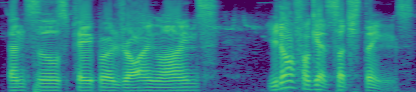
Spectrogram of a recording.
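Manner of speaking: usual speaking voice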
